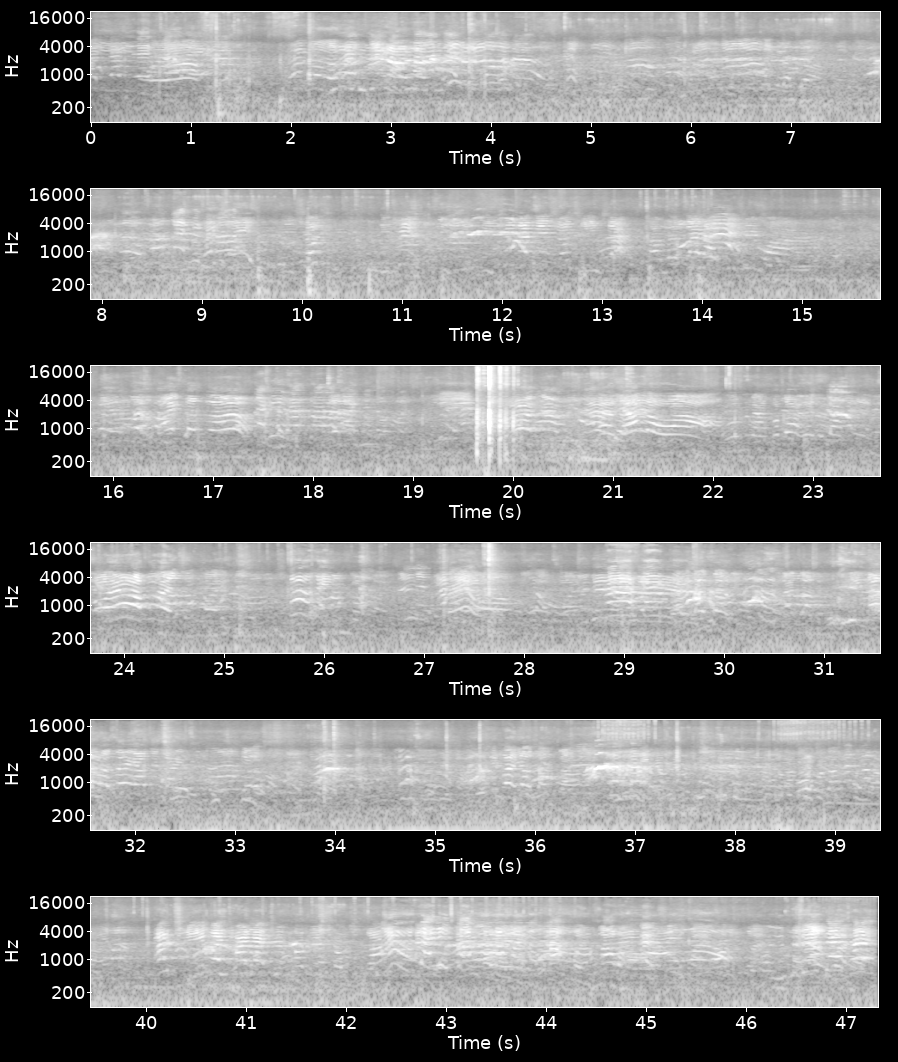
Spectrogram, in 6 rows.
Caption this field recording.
Kids play area, Binaural recordings, Zoom H4n+ Soundman OKM II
